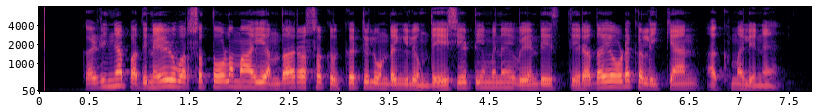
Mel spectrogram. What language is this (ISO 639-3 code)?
mal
